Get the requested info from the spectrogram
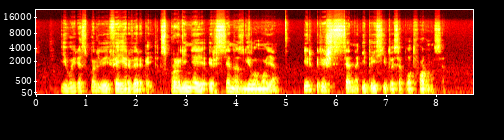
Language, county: Lithuanian, Vilnius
